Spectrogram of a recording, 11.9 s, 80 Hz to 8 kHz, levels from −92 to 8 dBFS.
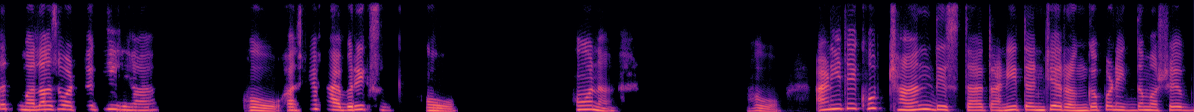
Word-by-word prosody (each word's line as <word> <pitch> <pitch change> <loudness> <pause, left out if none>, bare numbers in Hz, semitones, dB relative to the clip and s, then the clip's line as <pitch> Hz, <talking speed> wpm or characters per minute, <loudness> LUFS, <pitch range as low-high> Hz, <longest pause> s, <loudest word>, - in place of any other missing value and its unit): तर 310 - 0 0.2
मला 240 +3 +4
असं 290 +1 -3
वाटतं, 270 0 -2
की 300 +3 -2
ह्या 220 -1 -3 1.0
हो, 185 -7 +1
असे 225 +8 -2
फॅब्रिक्स 250 +2 +2 0.5
हो. 180 -4 +1 1.2
हो 275 +1 +3
ना. 200 -8 0 1.4
हो 175 -5 -7 0.4
आणि 300 +6 +5
ते 345 0 +1
खूप 355 +2 +1
छान 250 +4 +4
दिसतात 225 -3 -2
आणि 215 +3 +2
त्यांचे 245 +1 +3
रंग 205 -1 +2
पण 255 -2 0
एकदम 230 +1 0
असे 225 +2 -1
235 Hz, 120 wpm, -23 LUFS, 215-270 Hz, 1.4 s, आणि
